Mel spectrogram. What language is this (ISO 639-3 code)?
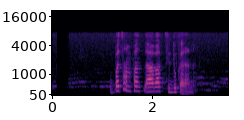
sin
